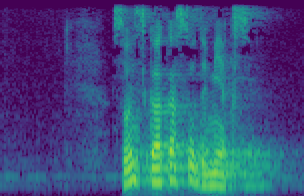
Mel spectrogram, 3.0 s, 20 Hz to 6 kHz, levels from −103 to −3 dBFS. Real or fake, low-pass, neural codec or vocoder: real; 5.4 kHz; none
